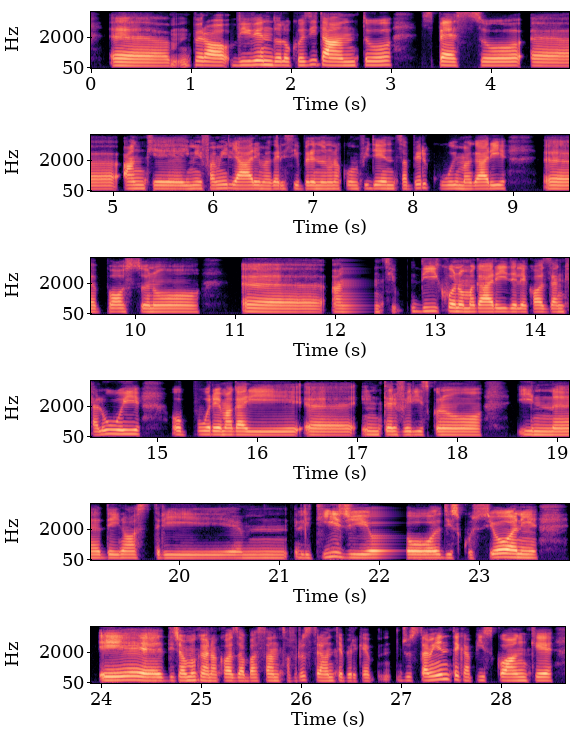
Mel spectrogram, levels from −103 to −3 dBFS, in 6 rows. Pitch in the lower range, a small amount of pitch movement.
No: medium, 175 Hz; narrow, 1.7 semitones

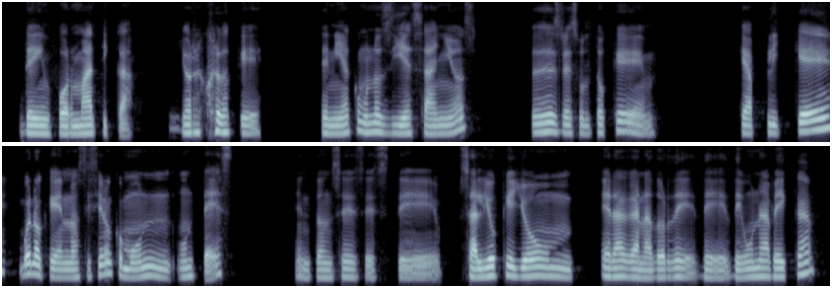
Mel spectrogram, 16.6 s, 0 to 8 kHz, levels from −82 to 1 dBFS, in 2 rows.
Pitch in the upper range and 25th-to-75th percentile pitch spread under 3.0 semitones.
No: low, 130 Hz; narrow, 2.5 semitones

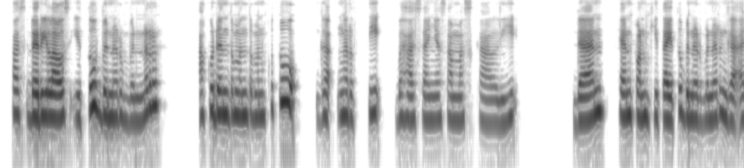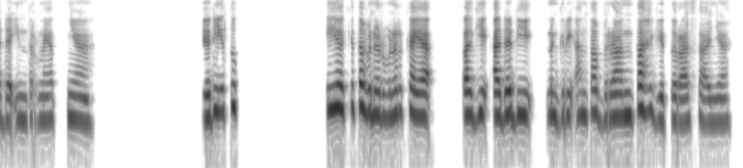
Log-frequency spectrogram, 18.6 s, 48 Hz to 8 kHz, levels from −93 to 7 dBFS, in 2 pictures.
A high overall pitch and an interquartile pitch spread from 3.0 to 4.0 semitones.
No: high, 230 Hz; narrow, 2.6 semitones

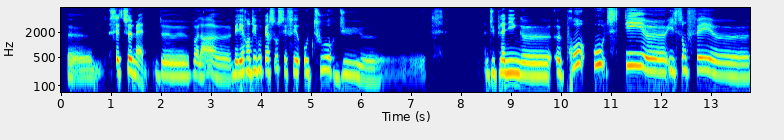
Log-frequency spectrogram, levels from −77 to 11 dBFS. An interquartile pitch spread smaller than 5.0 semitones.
No: average, 5.3 semitones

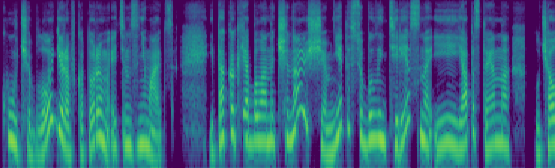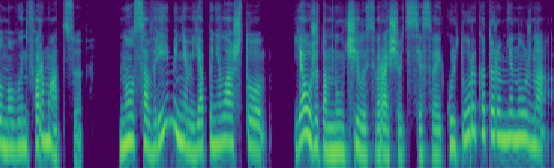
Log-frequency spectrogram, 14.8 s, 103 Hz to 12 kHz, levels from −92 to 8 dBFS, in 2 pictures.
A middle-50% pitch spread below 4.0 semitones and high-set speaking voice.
No: average, 4.6 semitones; high, 205 Hz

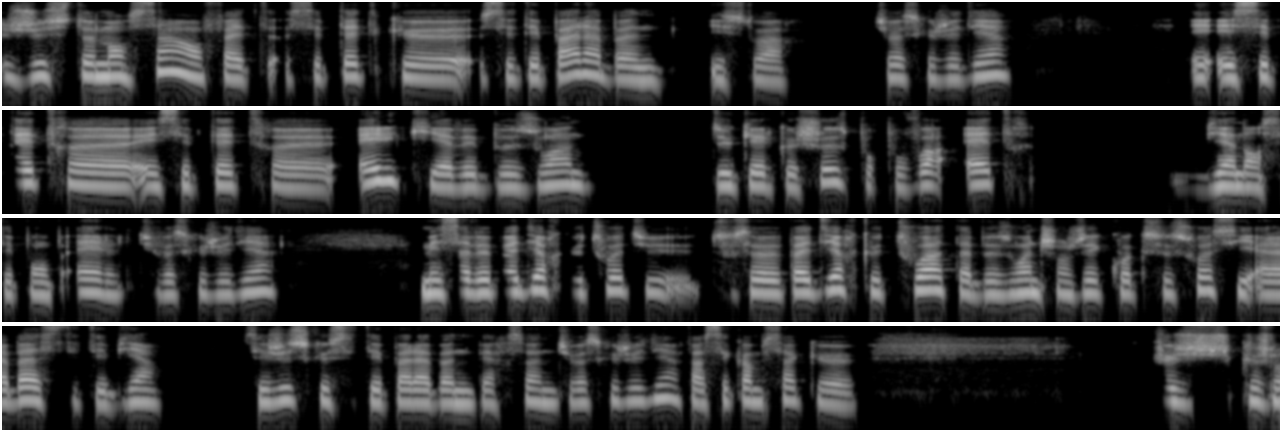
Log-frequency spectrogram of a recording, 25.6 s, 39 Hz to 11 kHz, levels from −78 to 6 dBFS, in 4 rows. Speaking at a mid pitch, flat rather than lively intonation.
Yes: medium, 180 Hz; narrow, 2.3 semitones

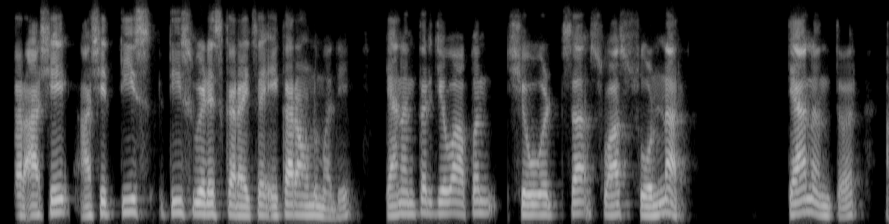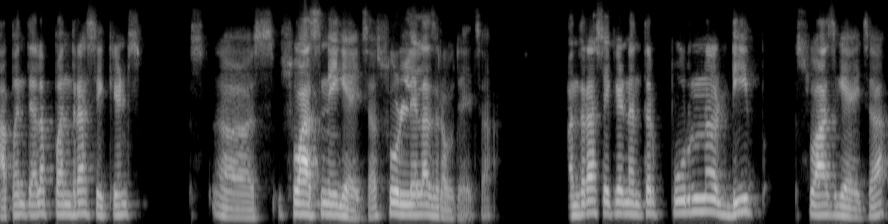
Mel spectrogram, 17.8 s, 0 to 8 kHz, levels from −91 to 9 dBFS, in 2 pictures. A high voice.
No: low, 135 Hz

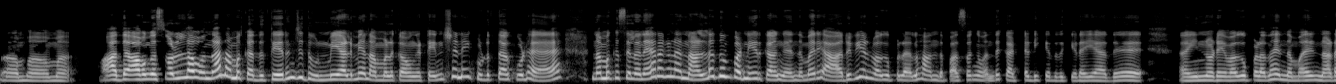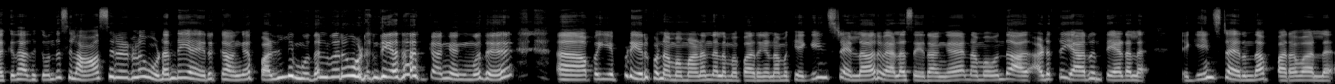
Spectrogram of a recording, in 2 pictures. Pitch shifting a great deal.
Yes: wide, 6.5 semitones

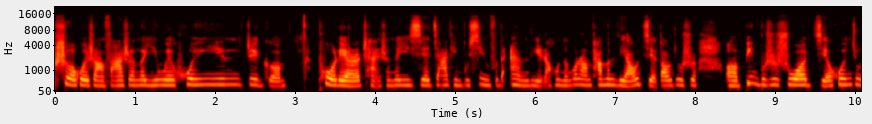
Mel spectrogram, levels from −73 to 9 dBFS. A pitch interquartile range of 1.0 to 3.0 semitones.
Yes: narrow, 2.4 semitones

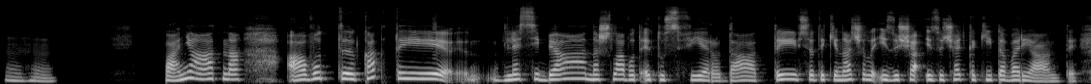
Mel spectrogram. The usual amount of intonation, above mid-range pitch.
Yes: average, 3.1 semitones; high, 215 Hz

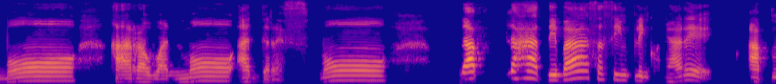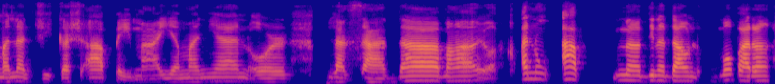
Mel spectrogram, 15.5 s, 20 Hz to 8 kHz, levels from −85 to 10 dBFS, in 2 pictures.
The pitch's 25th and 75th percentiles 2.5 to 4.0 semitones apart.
No: average, 4.6 semitones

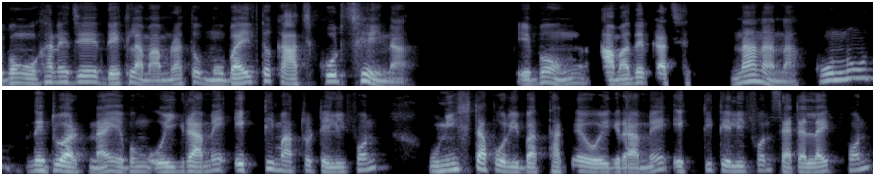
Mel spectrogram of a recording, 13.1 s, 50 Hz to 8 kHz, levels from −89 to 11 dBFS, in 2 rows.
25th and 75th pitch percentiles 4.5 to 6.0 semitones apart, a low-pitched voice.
Yes: average, 4.8 semitones; low, 130 Hz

